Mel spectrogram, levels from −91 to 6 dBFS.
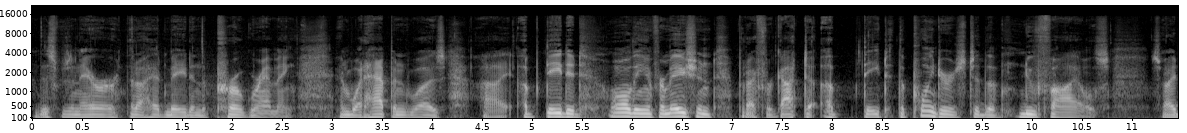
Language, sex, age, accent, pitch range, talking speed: English, male, 40-59, American, 100-130 Hz, 175 wpm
